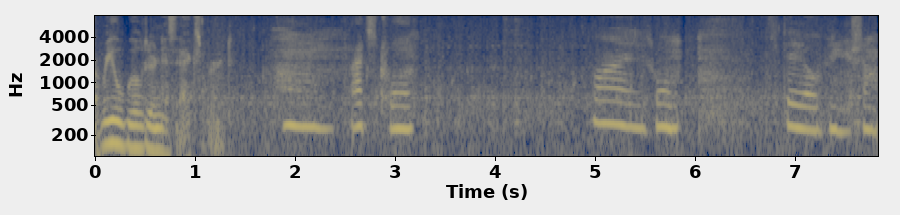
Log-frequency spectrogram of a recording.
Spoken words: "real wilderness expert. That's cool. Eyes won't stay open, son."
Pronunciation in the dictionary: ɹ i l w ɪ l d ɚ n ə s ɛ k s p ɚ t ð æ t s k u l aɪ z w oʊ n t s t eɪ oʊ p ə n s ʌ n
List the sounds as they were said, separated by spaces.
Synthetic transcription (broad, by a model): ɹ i l w ɪ l d ɚ n ə s ɛ k s p ɚ t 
